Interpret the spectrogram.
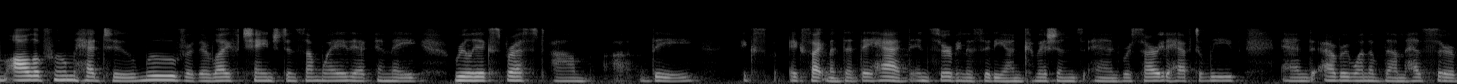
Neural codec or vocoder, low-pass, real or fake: codec, 16 kHz, about 1 kbps, DyCAST, with the encoder's durations; 5.4 kHz; fake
